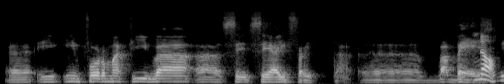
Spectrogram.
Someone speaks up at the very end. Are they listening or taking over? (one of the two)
listening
